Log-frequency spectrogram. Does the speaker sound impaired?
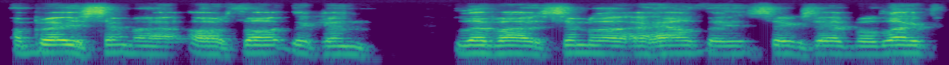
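Yes: motor neurone disease; progressive, notably worse than a couple of years ago.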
